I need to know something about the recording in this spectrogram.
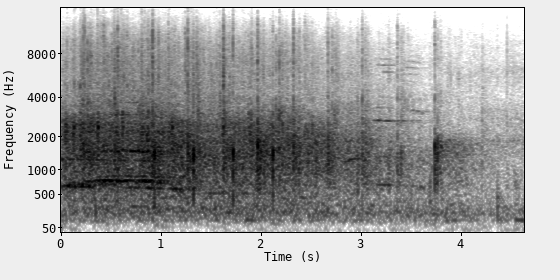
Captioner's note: audience clapping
